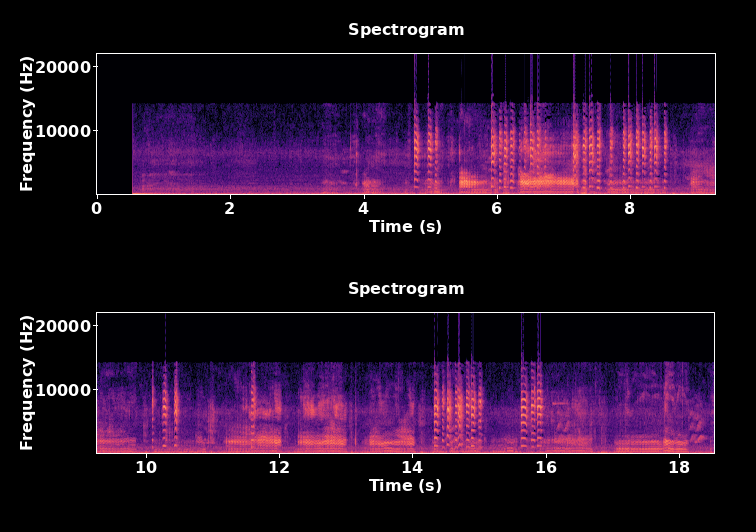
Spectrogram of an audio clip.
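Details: Five-week-old orphan foster puppy named Delia, a female, playing alone with toys indoors; rough harmonic growls mixed with rapid squeaky toy bursts and rustling, sounds coming in irregular clusters throughout.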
